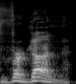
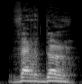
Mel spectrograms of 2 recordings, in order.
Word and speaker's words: Verdun: region of the So Verdun is actually not pronounced Verdun. It's Ver.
